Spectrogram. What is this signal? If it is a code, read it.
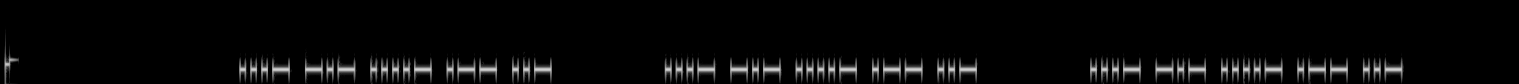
Morse code, heard as a keyed tone, about 22 wpm, 700 Hz. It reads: VK4WU VK4WU VK4WU
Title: DXCC-100 Call Signs - 5 Characters - Repeated 3x - 22wpm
